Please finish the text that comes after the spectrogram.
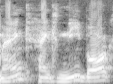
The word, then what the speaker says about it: Henk Nieborg: Well, I'm Henk Nieborg, that's how you pronounce it actually.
